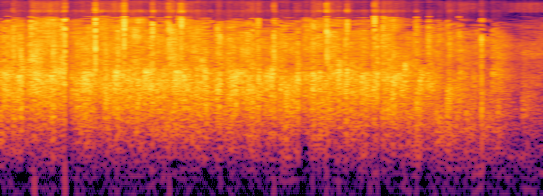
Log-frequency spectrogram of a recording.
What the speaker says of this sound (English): they deserve a round of applause for all the work they do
